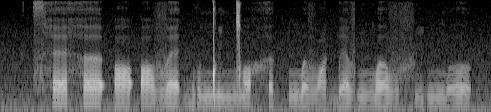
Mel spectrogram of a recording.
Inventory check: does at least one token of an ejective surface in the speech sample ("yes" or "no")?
no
